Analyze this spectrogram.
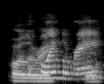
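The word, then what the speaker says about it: Coi Leray: How do you pronounce her name? Leroy? Coy Leroy.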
